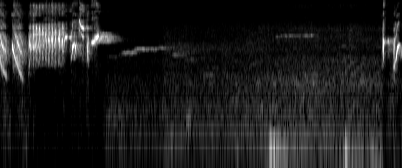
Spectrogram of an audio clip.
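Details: Goldfinch singing at Chouala, Relizane province, Mendes district: one second of rapid, high, liquid twitters and buzzy notes, a thin faint whistle, a long quiet stretch with soft low knocks, then a final sharp chirp.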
